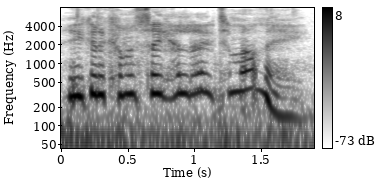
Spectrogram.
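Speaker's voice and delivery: high, soft, fast coaxing pet talk. Real, not acted. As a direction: coax the pet in a sing-song high voice. Talking to pet Baby Noodles.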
